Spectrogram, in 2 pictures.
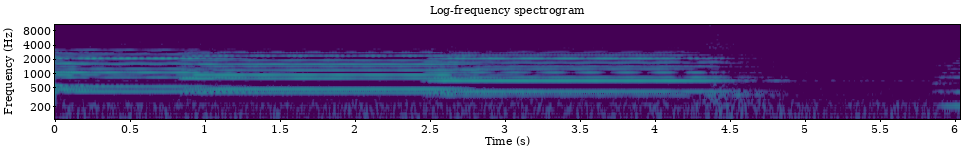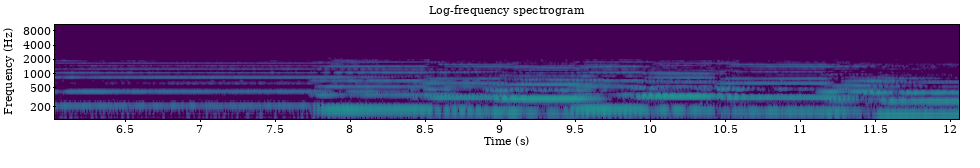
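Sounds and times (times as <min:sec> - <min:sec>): pipe organ playing softly: 0:00.0 - 0:04.4, 0:06.1 - 0:12.0.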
